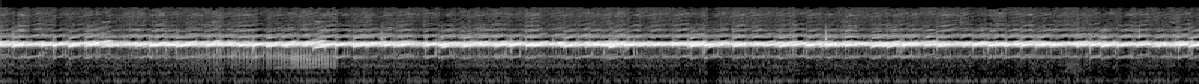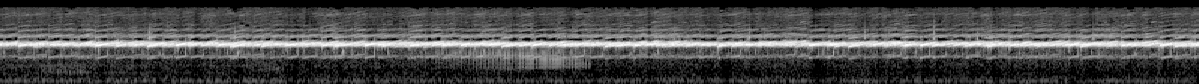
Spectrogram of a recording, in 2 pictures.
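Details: Dense spring peeper chorus from a frogpond at night early in the year, constant high-pitched peeping massed into a ringing wall of sound, with two short lower raspy bursts near the start and toward the end.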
